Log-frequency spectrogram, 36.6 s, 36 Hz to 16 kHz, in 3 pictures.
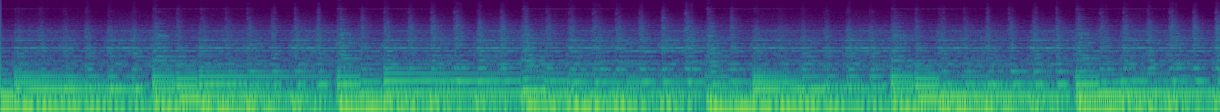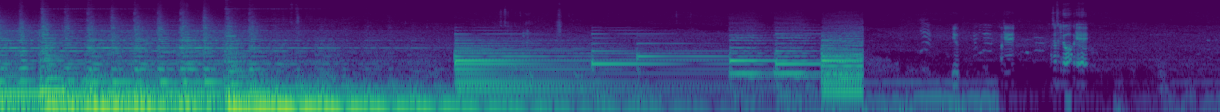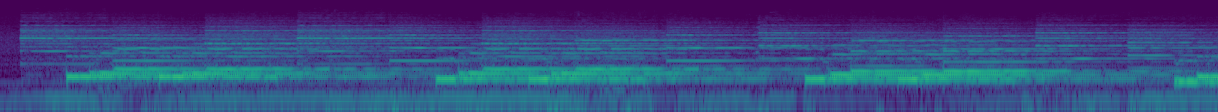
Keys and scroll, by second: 2.2 super+[, 3.1 space, 3.7 space, 4.2 space, 5.4 space, 5.6 space, 6.4 space, 6.9 space, 13.1 space, 13.4 super+z, 13.9 space, 14.4 alt+super+space, 15.5 super+space, 16.9 space, 17.9 space, 18.6 super+space, 19.2 super+space, 26.8 space, 29.5 super+z, 29.9 space, 30.1 space, 30.4 space, 31.1 space, 32.8 space, 33.6 space, 33.8 space, 34.5 super+space.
